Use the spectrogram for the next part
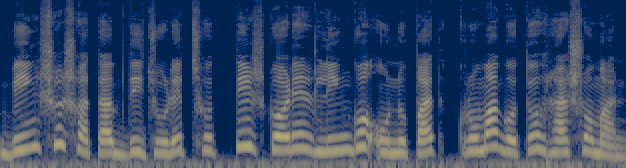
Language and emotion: Bengali, neutral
